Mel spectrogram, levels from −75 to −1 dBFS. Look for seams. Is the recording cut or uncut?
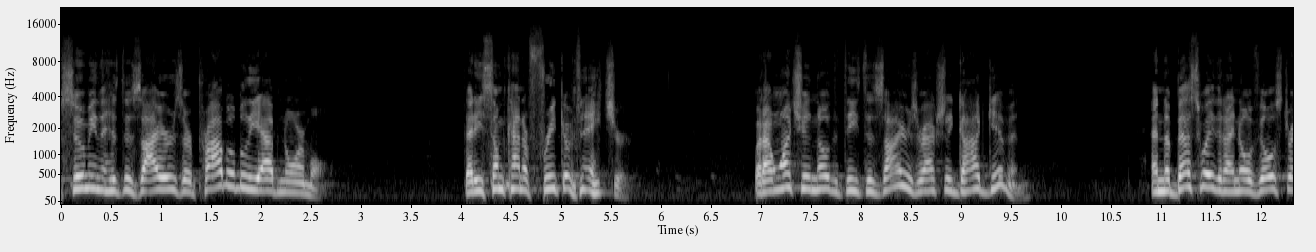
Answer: uncut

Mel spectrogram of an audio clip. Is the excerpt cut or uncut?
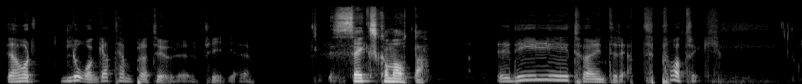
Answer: uncut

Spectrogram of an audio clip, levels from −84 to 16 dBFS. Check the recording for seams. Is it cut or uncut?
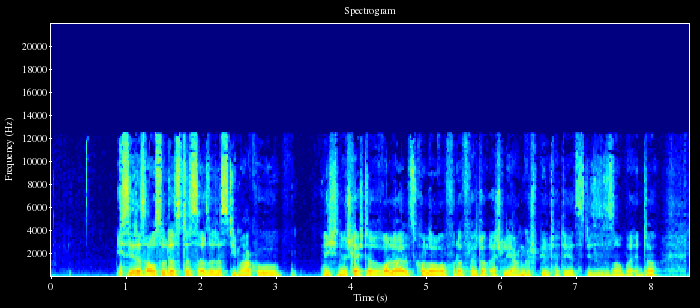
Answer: uncut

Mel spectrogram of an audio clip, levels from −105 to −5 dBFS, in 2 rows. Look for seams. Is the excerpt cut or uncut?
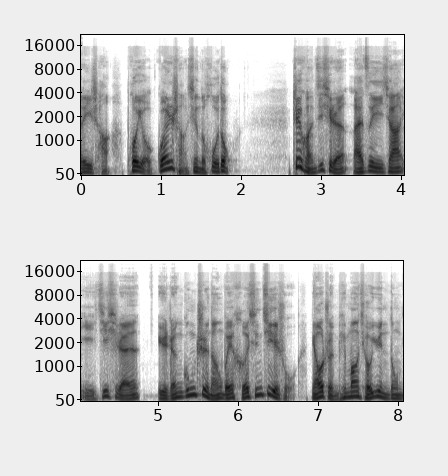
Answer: uncut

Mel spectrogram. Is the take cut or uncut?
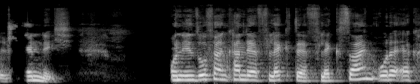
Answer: uncut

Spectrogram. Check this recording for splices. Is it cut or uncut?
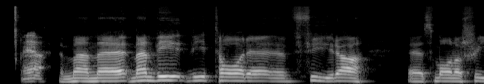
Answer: uncut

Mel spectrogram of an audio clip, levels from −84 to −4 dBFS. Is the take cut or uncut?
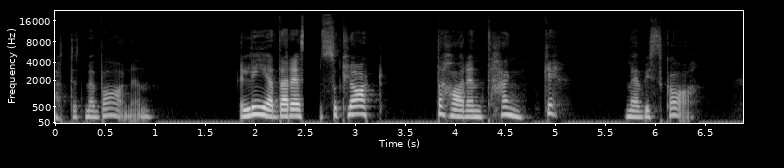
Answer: cut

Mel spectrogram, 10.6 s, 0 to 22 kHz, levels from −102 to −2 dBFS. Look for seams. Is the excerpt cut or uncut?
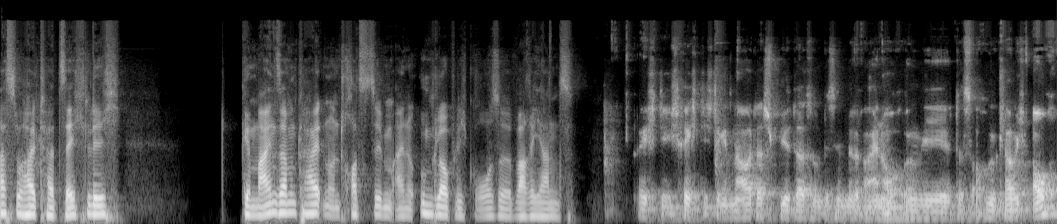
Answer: uncut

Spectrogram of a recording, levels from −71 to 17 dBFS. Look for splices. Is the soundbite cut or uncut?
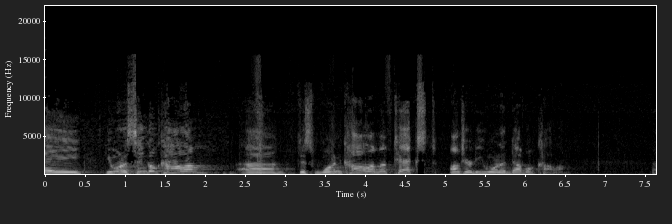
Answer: cut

